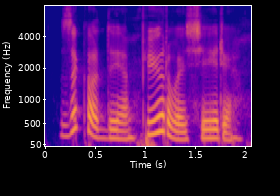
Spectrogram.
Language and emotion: Russian, neutral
